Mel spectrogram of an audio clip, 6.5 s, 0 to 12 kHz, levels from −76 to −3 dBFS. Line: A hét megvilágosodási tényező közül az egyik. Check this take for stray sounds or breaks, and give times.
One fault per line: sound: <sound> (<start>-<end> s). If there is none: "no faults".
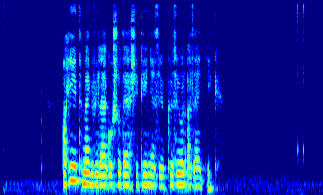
no faults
